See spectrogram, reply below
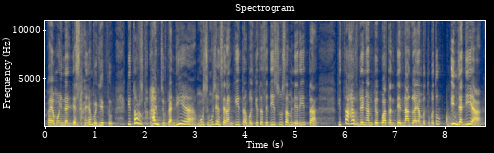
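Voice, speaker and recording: A woman pastor with an Ambonese Malay accent preaching an animated sermon in a church, calling on the congregation for responses. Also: on the high side, quick pace. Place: church hall. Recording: long hall reverb.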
